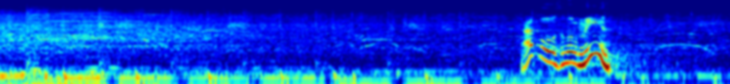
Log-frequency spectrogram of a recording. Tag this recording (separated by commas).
Speech, Music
